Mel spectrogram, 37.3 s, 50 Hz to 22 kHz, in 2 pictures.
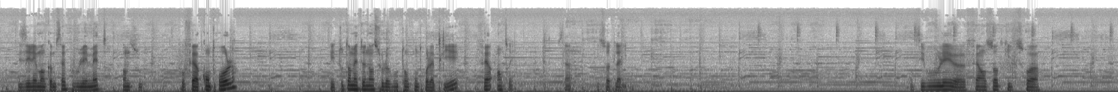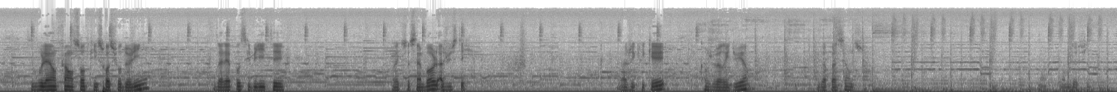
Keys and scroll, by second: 7.4 ctrl+Return, 9.1 Return.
